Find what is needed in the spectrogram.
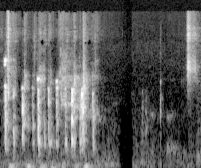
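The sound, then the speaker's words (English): Faint typing on a computer keyboard produces a quick, irregular run of many soft key clicks. The clicks trail off into near silence, then one more light tap sounds near the end. “Got to type it in here.”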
